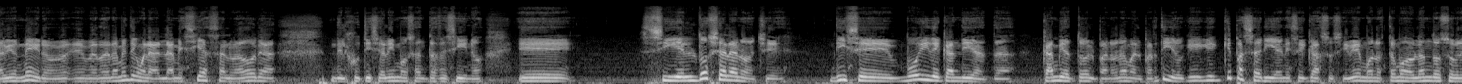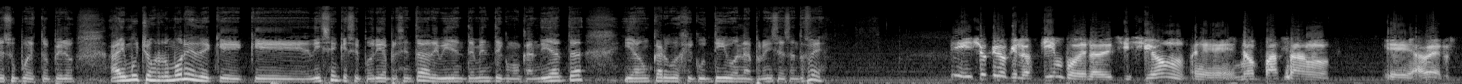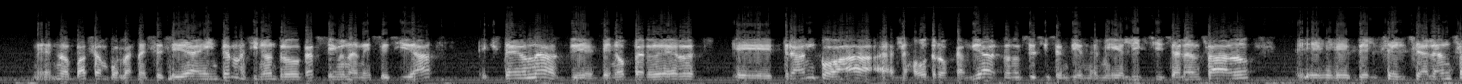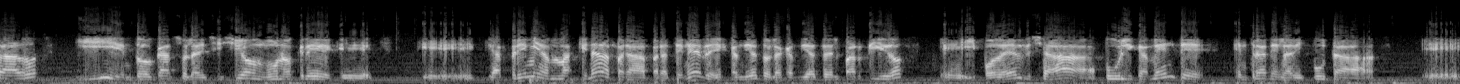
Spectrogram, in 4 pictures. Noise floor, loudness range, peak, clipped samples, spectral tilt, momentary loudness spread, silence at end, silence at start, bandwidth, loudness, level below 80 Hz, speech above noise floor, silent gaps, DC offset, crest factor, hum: -41 dBFS; 8 LU; 0 dBFS; under 0.1%; -4.5 dB/octave; 11 LU; 0 s; 0 s; 16 kHz; -14 LUFS; -42 dBFS; 25 dB; none; under 0.1%; 16 dB; none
